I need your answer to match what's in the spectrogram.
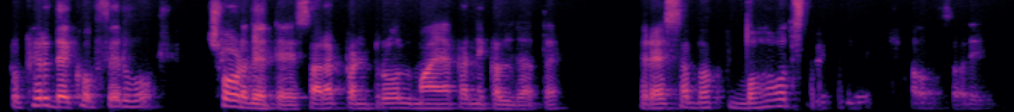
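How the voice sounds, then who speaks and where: Man, spiritual teacher, scripture class, patient examples, words sounded out slowly, muffled lo-fi audio. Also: a little high, warm tone.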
